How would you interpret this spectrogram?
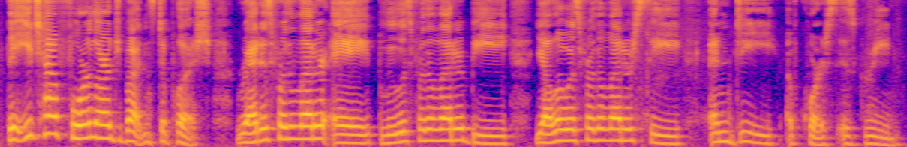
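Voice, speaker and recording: A woman's voice: medium pitch, animated, normal speed, few pauses, dark tone, close to an everyday voice. A woman reading the part of a friendly, encouraging male stage manager and proud dad in a storybook, speaking in a kindly, direct, explanatory way. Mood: explaining.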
